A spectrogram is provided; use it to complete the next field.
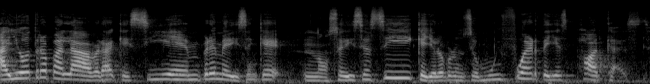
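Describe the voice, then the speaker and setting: Her tone animated, a woman talks at a fairly high pitch with ordinary pitch variation. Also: fairly slow pace, hardly any pauses. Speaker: podcast host. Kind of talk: casual chat.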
